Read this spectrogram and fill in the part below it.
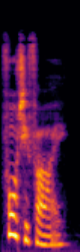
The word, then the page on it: fortify: British English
